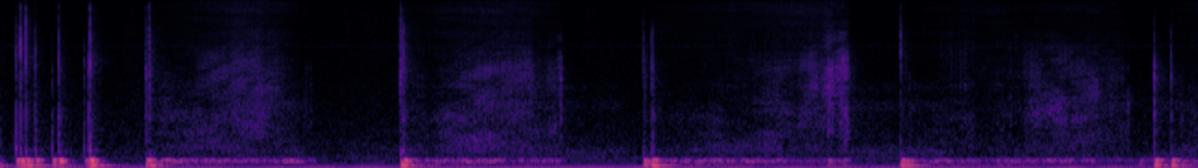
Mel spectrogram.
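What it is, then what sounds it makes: Plastic case over aluminium tablet back. Long nails tap and lightly scratch the back of an aluminium iPad fitted with a plastic tablet case. A quick cluster of dull, low knocks is followed by single taps every couple of seconds, each dying away almost at once. Between the taps, faint soft scratching sits over a steady low hum.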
